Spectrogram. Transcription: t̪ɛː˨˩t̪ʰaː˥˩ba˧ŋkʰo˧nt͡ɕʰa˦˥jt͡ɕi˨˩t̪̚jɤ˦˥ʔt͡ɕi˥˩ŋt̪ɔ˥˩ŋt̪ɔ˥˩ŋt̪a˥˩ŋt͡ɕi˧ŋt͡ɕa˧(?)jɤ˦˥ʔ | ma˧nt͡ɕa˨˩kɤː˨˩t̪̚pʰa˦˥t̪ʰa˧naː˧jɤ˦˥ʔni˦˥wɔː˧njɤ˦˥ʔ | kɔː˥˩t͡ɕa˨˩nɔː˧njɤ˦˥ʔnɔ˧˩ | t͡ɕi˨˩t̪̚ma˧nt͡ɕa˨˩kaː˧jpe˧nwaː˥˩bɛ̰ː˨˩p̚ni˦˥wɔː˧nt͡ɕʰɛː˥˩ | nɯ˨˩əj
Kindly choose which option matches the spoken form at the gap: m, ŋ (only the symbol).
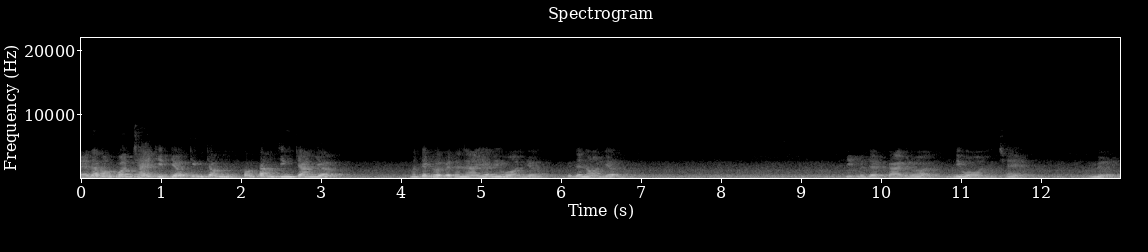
ŋ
